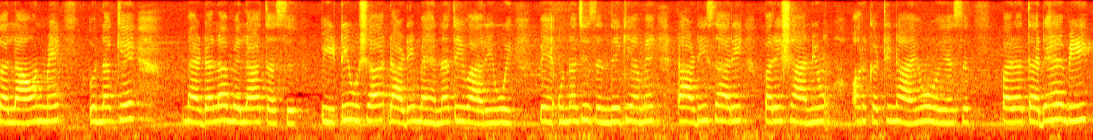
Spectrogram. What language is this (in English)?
Sindhi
